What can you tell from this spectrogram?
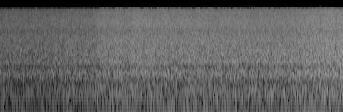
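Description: Steady rushing noise with no distinct tones, growing slowly louder.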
